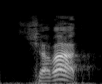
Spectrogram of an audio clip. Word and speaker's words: Shabbat: No, se pronuncia Shabbat.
